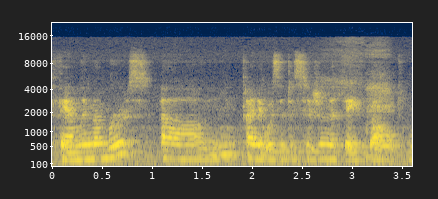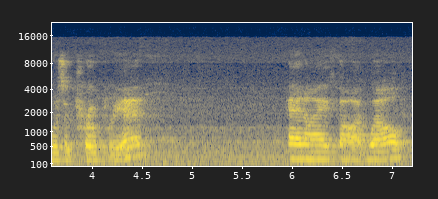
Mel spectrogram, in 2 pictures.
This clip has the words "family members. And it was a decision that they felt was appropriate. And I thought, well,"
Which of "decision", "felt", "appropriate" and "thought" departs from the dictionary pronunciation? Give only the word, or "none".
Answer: none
